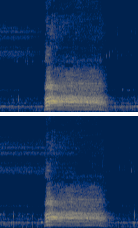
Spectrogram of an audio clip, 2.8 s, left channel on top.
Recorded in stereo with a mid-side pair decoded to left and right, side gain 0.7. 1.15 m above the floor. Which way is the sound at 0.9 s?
25° left.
